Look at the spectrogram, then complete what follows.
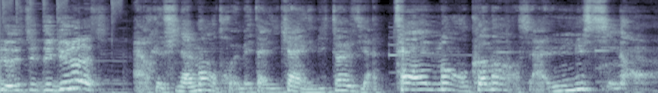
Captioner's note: Parisian accent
